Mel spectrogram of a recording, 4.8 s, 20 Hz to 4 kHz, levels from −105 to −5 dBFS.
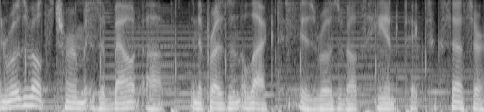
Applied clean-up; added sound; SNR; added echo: none; none; none; none.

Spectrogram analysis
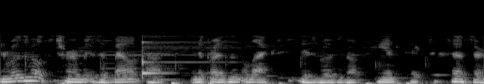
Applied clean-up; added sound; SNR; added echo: classical method WPE with log-MMSE.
